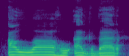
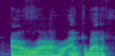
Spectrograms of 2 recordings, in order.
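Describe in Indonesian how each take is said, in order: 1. Setiap huruf dalam frasa ini diucapkan dengan jelas. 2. Setiap huruf dalam frasa ini diucapkan dengan jelas.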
